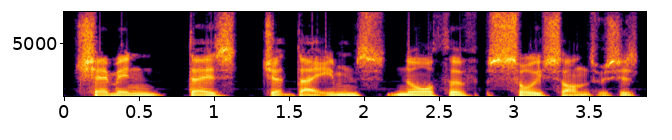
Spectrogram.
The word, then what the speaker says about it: Soissons: Chemin des Dames, Chemin des Dames, north of Soissons, which is S O I S S O N S.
